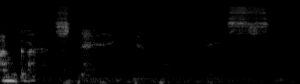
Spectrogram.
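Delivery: very quiet, creepy, barely voiced whisper. Imitating Joe saying he is not dropping out: whispered impression of Joe. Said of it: "he was whispering".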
